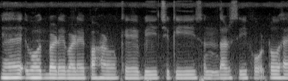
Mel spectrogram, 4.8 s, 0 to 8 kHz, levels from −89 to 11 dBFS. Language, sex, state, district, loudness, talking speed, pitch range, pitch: Hindi, male, Uttarakhand, Uttarkashi, -16 LUFS, 135 wpm, 120-130 Hz, 125 Hz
